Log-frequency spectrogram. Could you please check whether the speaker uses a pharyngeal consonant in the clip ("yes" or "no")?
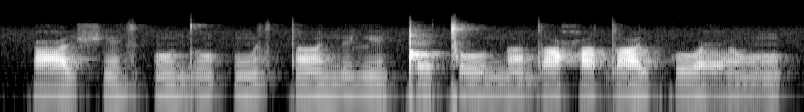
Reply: yes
